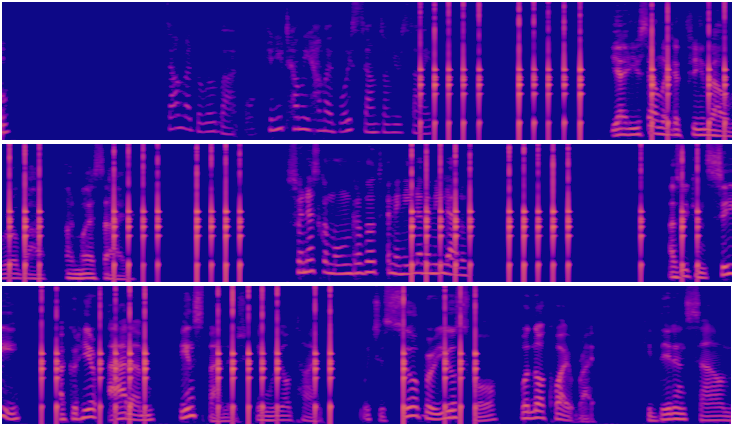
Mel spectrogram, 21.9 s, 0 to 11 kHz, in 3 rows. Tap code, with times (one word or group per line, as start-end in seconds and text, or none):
4.2-9.7 ZJT
11.4-19.4 ZBIWC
